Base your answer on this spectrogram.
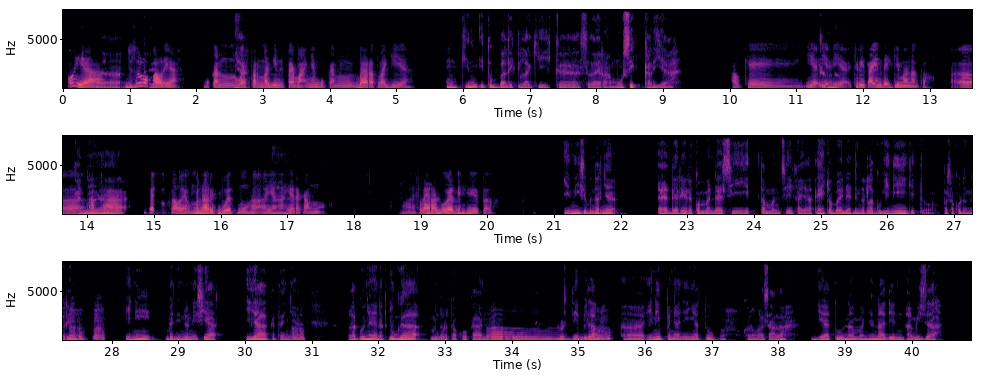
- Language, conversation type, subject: Indonesian, podcast, Pernahkah selera musikmu berubah seiring waktu, dan apa penyebabnya?
- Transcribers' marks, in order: in English: "western"; other background noise; tapping; laughing while speaking: "menarik buatmu"; drawn out: "Mmm"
